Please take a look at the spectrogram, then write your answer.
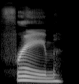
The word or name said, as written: frame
